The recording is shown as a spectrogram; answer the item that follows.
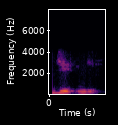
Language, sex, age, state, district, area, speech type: Urdu, male, 18-30, Delhi, South Delhi, urban, conversation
